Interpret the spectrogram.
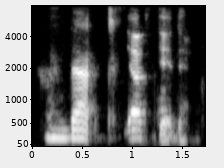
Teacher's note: you put the accent on the last syllable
